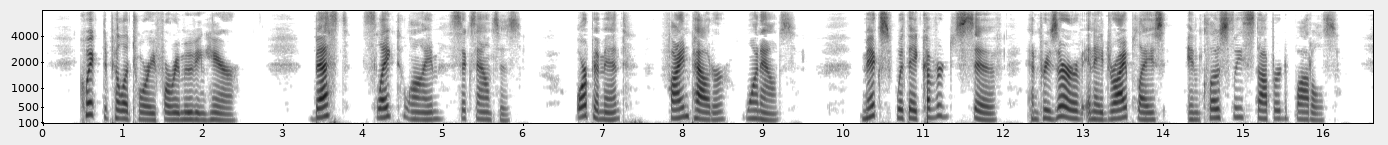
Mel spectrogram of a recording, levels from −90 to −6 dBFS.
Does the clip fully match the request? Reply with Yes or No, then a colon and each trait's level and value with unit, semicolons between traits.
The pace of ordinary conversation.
No: slow, 110 wpm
